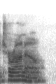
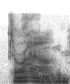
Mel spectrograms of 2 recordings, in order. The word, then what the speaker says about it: Toronto: that apparently when you're from Toronto, you say Toronto. Toronto. So there you go. Toronto. Now you can know next time. Say Toronto, and they'll have to Here's listen the to That's you.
